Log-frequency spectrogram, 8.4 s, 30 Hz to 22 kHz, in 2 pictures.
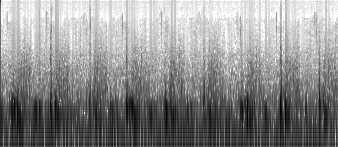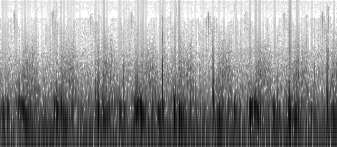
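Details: Womb-sound sleep aid for babies: steady low double thumps at about 62 a minute under a soft whooshing hum and white noise; heartbeat as heard inside the womb.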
